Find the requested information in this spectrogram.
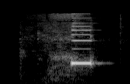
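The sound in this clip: A voicemail beep: a single short, steady electronic tone, clear and alone.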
